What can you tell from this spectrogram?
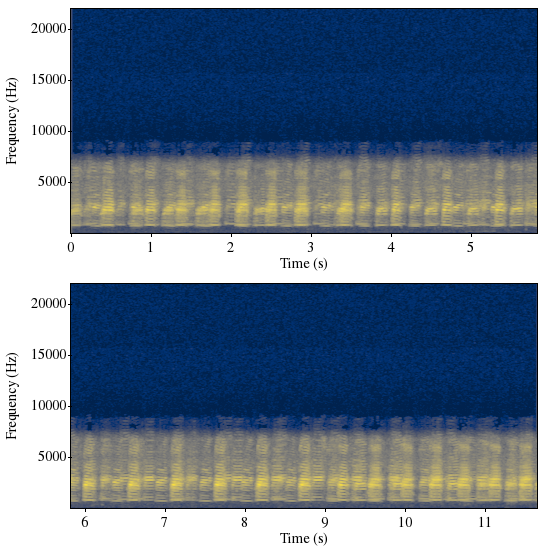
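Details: Loud tree frogs recorded on a phone in summer; a dense chorus of rapid, rasping pulses repeated many times a second, continuous and overlapping, with no other clear sounds.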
